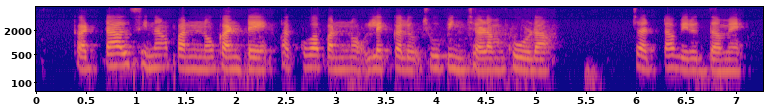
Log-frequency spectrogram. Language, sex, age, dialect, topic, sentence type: Telugu, female, 18-24, Telangana, banking, statement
